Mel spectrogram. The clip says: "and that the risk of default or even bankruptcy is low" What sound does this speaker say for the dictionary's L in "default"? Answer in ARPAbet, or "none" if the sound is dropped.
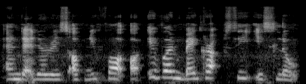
none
